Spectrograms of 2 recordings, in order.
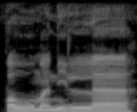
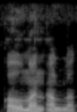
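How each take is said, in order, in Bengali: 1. শব্দ দুটি একটি সংযোগকারী 'ni' ধ্বনি দিয়ে যুক্ত। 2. দুটি শব্দ আলাদাভাবে, সংযোগ ছাড়া উচ্চারণ করা হয়।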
